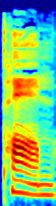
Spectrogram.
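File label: "palm tree", British English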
